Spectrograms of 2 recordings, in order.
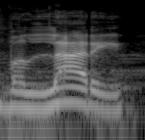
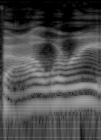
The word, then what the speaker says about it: Vali: That is Vali. And I am so glad they say his name and not Valerie.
